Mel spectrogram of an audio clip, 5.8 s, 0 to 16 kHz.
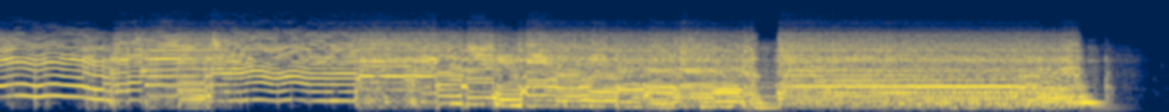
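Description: An electric guitar through a tube screamer overdrive on a NUX MG-30 multi-effects processor plays a gritty, sustained melodic riff with bends and held notes, loud and alone, fading at the end.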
